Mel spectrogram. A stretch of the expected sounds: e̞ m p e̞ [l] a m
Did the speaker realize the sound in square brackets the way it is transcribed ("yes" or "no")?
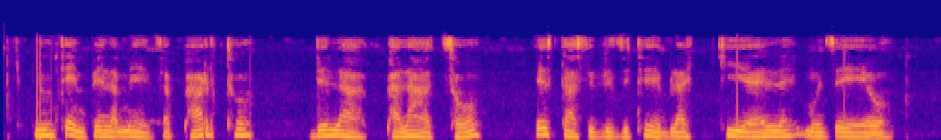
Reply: yes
